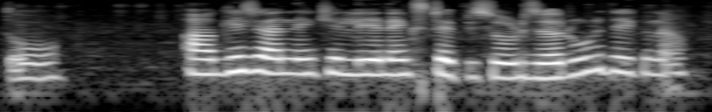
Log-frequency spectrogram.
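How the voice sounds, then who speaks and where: A woman's voice: fairly high pitch, steady tone, moderate pace, a little mellow, muffled recording. A woman casually narrating a romantic story, conversational, with fillers.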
